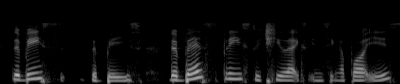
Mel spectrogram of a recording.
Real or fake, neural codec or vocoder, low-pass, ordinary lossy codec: real; none; 7.2 kHz; none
